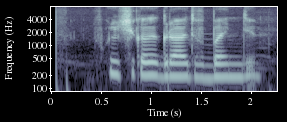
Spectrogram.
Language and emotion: Russian, neutral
